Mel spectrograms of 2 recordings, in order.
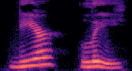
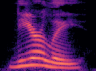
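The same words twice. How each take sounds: First: The syllables are separated by a pause. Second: The syllables run together without a pause. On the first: "once with the syllables separated" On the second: "once normally"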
